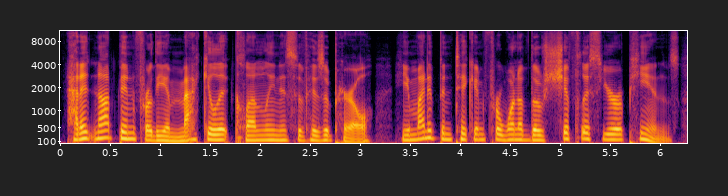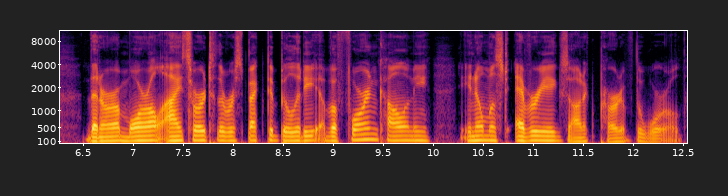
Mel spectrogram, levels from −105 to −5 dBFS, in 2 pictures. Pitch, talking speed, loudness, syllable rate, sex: 135 Hz, 200 wpm, -20 LUFS, 6.3 syllables/s, male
